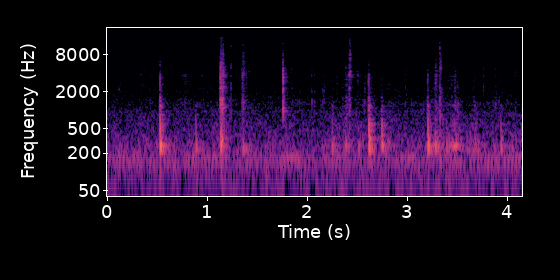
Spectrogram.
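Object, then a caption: Soap bar shaved with a metal blade. A solid white bar of soap held in the hand is shaved with a metal utility knife blade. Nine short, crisp scraping clicks come at an irregular pace over a quiet, steady low hiss. Each stroke snaps off quickly with a bright edge.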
